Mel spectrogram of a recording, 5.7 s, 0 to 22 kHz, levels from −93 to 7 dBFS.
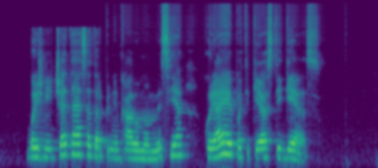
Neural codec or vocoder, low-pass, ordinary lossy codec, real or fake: none; 19.8 kHz; Opus, 32 kbps; real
